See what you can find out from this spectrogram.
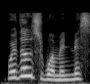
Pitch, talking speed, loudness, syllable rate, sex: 270 Hz, 200 wpm, -17 LUFS, 8.8 syllables/s, female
